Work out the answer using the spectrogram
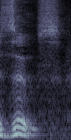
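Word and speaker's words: Seuss: probably because he's so Americanized it's always been pronounced Dr Zeus I know it's weird it's weird Dr Zeus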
